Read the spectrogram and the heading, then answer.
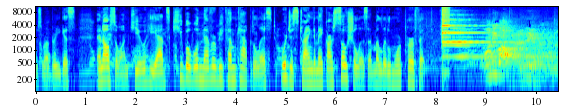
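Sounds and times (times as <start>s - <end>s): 
speech: 0.0s - 8.0s, 9.0s - 10.1s
bell ringing in an old city to mark the start of a museum tour: 8.1s - 10.0s.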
